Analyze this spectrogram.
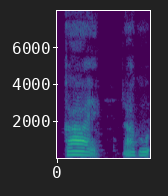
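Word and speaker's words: गाय: 왼쪽에 있는 단어는 가에라고 읽으며 암소를 뜻하는 힌디어 단어입니다.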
